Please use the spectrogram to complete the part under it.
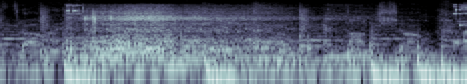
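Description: A car in the PUBG Mobile game starts and revs up, a mid-pitched engine note that rises abruptly and stays loud, with game effects and a voice talking briefly over it.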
